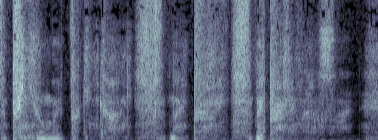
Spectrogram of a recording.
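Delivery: loud, forceful bursts with breathy edges. Acted. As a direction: push each phrase out hard at the partner. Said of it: "I get a little bit more aggressive".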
